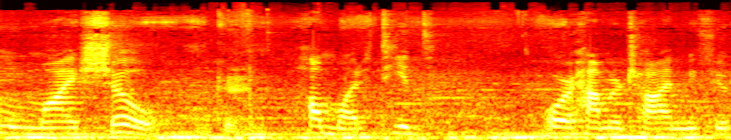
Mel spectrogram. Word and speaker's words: Hammartid: So Hammartid is kind of Hammer Time in Norwegian. So how do you say it again? Hammartid.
